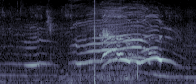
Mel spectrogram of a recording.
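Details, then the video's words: Domestic cat meowing: a drawn-out, wavering meow that rises and bends in pitch, followed by a louder, strained cry near the end, with a faint sharp click midway. "Cat miyao"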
